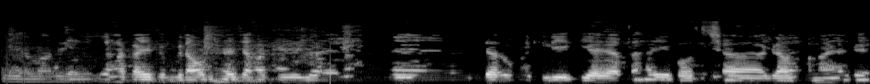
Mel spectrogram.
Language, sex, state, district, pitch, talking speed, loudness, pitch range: Hindi, male, Uttar Pradesh, Hamirpur, 115 Hz, 140 wpm, -18 LUFS, 105-125 Hz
